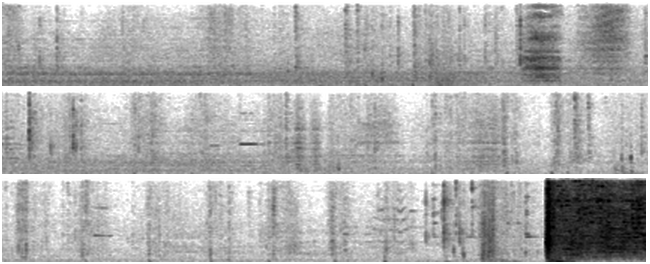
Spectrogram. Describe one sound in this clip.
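Footsteps scrape on hard ground.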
